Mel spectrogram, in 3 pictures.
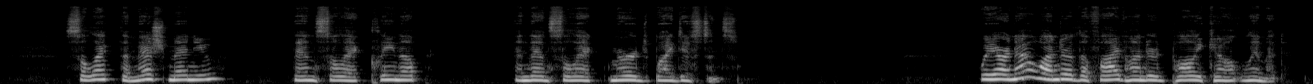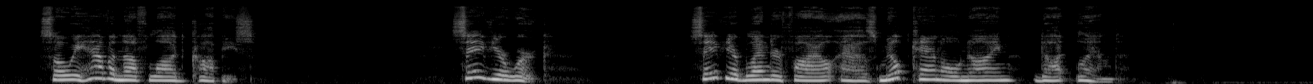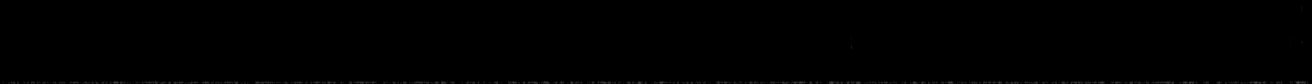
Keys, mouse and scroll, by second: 1.7-8.8 drag, 11.2 click, 14.5 F1, 15.8 click, 22.3-24.6 drag.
